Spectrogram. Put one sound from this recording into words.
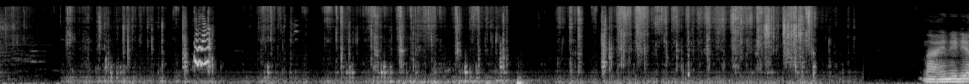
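Plastic wrapping crinkles and rustles as hands tear it open.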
